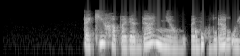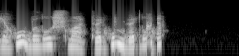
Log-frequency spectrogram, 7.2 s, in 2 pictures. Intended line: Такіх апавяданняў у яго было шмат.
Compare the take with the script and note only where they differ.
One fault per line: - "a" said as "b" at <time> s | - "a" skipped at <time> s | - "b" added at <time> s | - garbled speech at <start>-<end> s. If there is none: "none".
- garbled speech at 2.9-3.5 s
- garbled speech at 5.0-6.0 s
